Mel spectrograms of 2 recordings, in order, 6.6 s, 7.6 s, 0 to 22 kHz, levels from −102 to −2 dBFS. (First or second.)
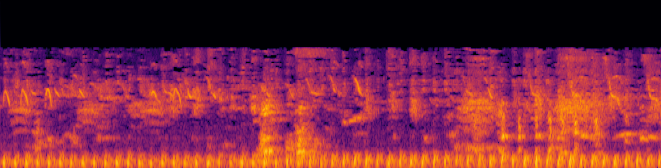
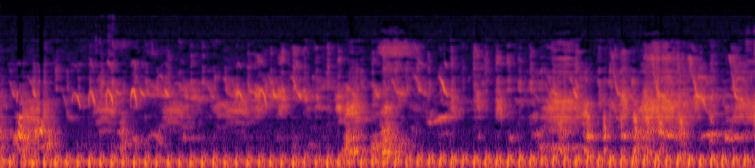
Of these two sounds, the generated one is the second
